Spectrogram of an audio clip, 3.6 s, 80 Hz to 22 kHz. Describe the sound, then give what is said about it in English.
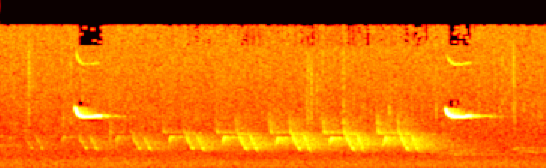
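A bird about 5 feet away calls with two sharp, high, downward-sliding chirps a couple of seconds apart, with faint twittering in between over a steady outdoor hiss. No one speaks. “This one's being very friendly, considering it is only 5 feet away right now.”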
